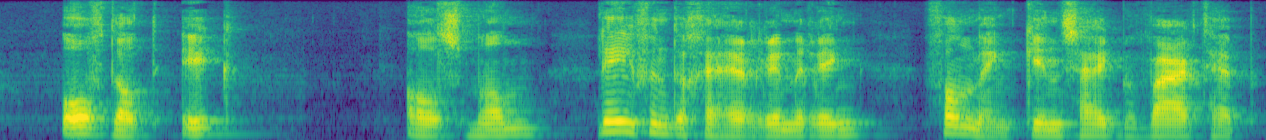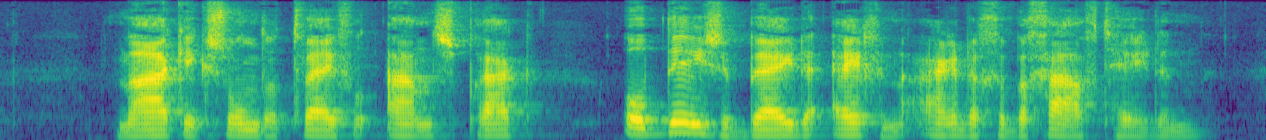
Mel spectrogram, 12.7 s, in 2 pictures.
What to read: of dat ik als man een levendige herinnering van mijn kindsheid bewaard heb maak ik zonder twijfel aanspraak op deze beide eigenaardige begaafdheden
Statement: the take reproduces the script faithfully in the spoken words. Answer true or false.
false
